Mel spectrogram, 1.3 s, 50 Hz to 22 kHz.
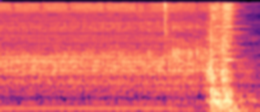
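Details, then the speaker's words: Old jet ski (about 1986 X2) after fixing a missed battery wire: starter gives a quick, light free-spinning whir and winds down without turning the engine; the starter bendix is not coming out to engage the flywheel. "that's a starter Bendix not coming out and hitting that flywheel"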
